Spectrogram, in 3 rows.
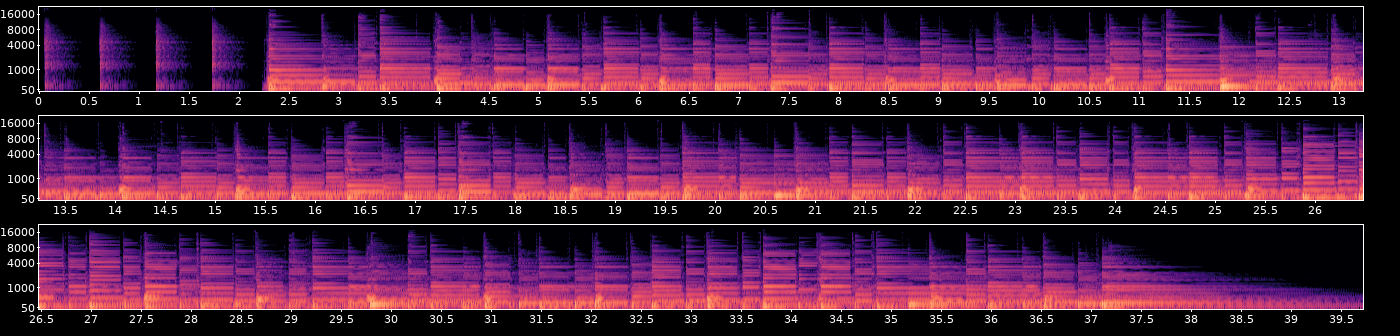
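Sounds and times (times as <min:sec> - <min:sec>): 
slow bluegrass guitar Christmas carol: 0:02.3 - 0:39.7.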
